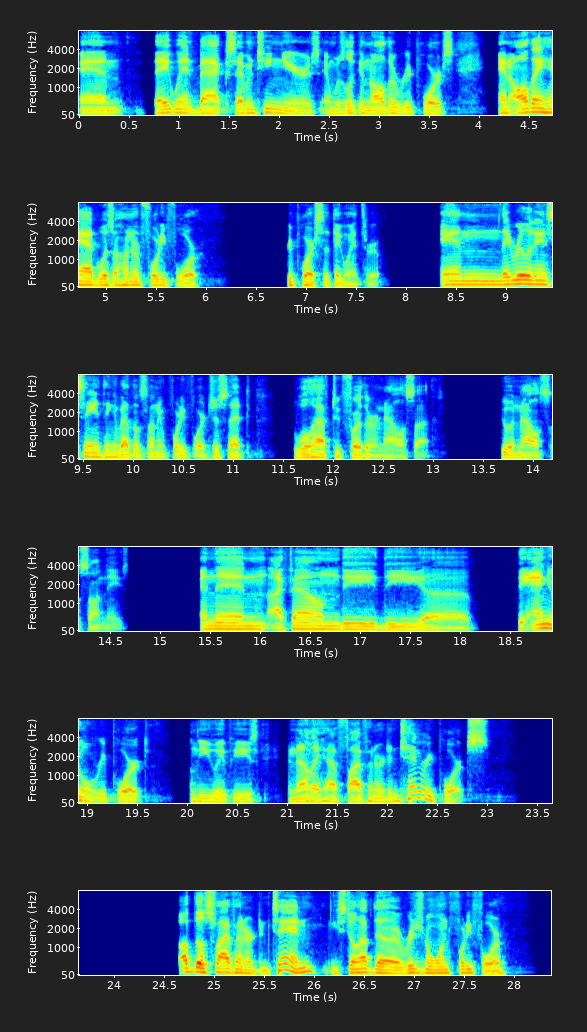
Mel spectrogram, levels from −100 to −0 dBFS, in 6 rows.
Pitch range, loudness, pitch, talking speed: 90-115 Hz, -29 LUFS, 100 Hz, 150 wpm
